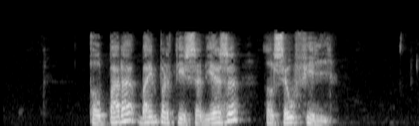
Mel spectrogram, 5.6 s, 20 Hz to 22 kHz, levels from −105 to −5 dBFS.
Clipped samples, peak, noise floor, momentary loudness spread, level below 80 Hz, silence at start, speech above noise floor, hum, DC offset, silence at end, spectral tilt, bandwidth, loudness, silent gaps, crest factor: under 0.1%; -10 dBFS; under -90 dBFS; 9 LU; -64 dBFS; 1.2 s; over 65 dB; none; under 0.1%; 1.15 s; -4.5 dB/octave; 7.8 kHz; -25 LUFS; none; 18 dB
